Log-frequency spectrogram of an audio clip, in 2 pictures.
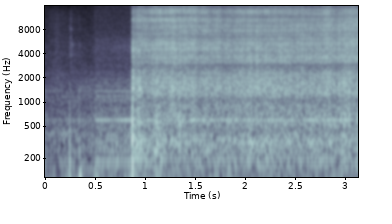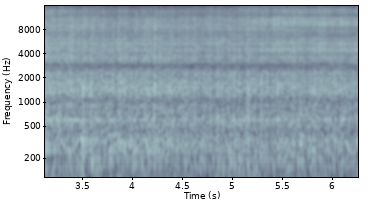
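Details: Ramco 120 A MIG welder, flux-core without CO2, at 70–80 amps: a few clicks then steady even crackling hiss like frying bacon; stable well-tuned arc with neat bead.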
